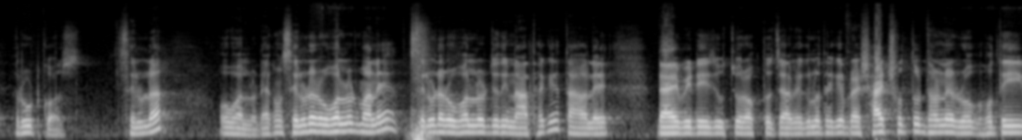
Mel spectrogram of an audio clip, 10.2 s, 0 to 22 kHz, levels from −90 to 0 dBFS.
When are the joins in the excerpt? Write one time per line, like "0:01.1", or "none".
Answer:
0:04.1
